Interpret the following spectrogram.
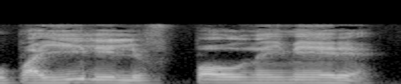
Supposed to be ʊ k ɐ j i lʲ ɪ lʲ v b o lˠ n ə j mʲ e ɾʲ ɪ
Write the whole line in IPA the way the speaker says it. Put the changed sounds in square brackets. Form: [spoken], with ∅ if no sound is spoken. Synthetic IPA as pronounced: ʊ [p] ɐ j i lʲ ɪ lʲ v [p] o lˠ n ə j mʲ e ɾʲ ɪ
